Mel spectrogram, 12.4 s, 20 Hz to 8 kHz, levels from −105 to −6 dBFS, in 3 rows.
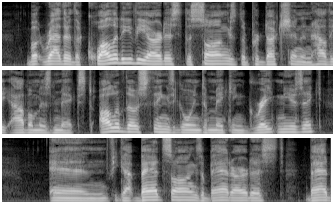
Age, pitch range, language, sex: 50-69, 100-130 Hz, English, male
